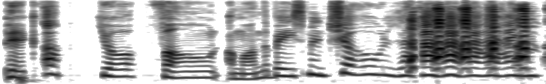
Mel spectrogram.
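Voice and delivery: slow, high, put-on caller voice. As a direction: act out an eager caller. Acting a caller to the hotline.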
